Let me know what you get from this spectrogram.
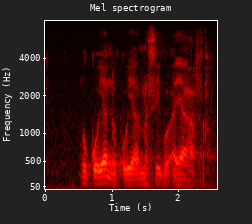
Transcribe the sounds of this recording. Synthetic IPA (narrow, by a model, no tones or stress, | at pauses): uk̬ʼujanok̬ʼujaːmasik̬ɔ̰ʔa̰jaːfa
